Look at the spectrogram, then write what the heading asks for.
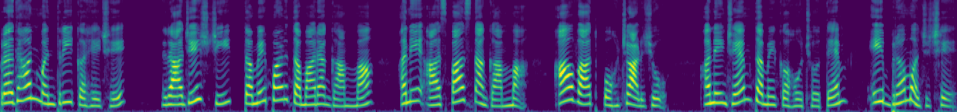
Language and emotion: Gujarati, neutral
